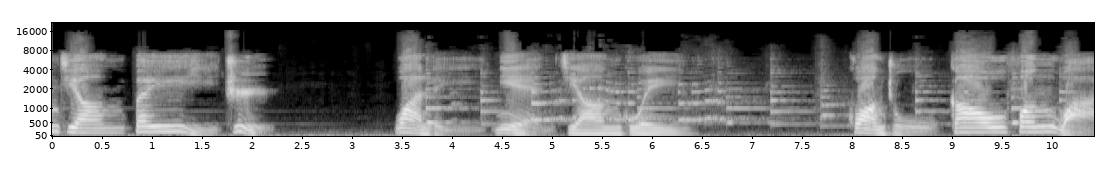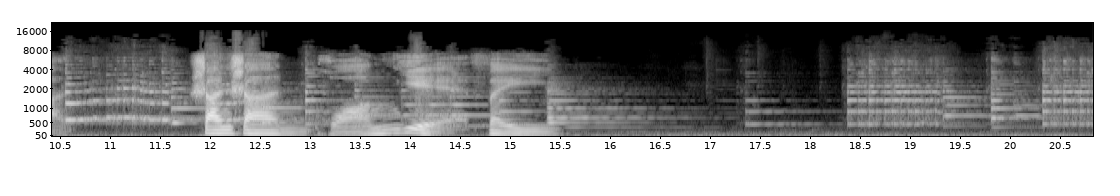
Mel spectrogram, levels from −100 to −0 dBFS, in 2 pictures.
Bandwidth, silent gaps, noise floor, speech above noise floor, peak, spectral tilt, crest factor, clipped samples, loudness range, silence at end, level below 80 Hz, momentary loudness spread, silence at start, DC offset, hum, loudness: 16 kHz; none; -48 dBFS; 33 dB; -2 dBFS; -4 dB/octave; 16 dB; under 0.1%; 19 LU; 0 s; -44 dBFS; 20 LU; 0 s; under 0.1%; none; -15 LUFS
